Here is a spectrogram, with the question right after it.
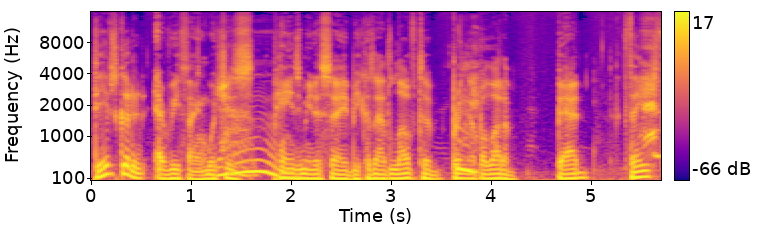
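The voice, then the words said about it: Deep smooth radio voice. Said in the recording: “you have like a radio voice”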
